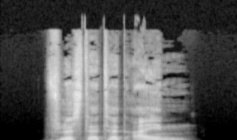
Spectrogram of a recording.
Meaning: inflection of einflüstern: 1. second-person plural preterite 2. second-person plural subjunctive II
- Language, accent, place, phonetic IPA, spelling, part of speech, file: German, Germany, Berlin, [ˌflʏstɐtət ˈaɪ̯n], flüstertet ein, verb, De-flüstertet ein.ogg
